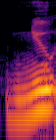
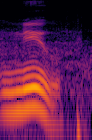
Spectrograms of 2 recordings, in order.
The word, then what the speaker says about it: NIU: when I say new it's actually spelled NIU I believe it's pronounced new so new has done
